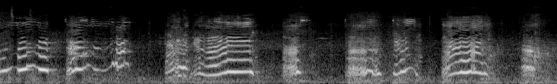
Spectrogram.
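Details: A black stray dog cries in high, wavering whimpers, some rising then falling, repeated in quick bursts about twice a second, while another stray jumps on the person filming; faint human voice mixed in.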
